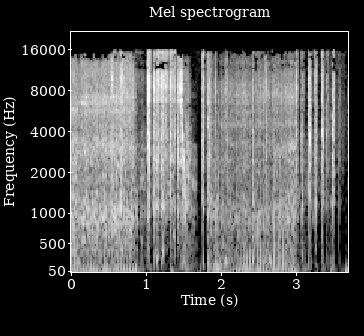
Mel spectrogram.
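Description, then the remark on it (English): A voice imitates machine gun fire with a harsh, noisy rattle that runs nearly nonstop, breaking into rapid staccato bursts partway through and again near the end. “To do to get my guy friends to do their machine gun noises.”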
